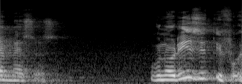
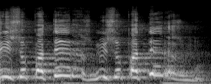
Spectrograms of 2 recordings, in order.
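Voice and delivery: higher, a little louder joyful calling out; retold joyful shouting; 8 semitones higher, 4 dB louder than usual. Preacher reliving his childhood cry, calling out a little louder. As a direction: cry it out like the boy who was just reborn. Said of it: "Θυμάμαι, φώναζα".

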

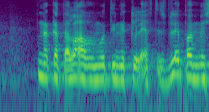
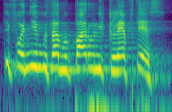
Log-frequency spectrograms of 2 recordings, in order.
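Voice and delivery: put-on frightened child; 5 semitones higher, 7 dB louder than usual. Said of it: "με πιάσε ακόμα πιο μεγάλος φόβος".

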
